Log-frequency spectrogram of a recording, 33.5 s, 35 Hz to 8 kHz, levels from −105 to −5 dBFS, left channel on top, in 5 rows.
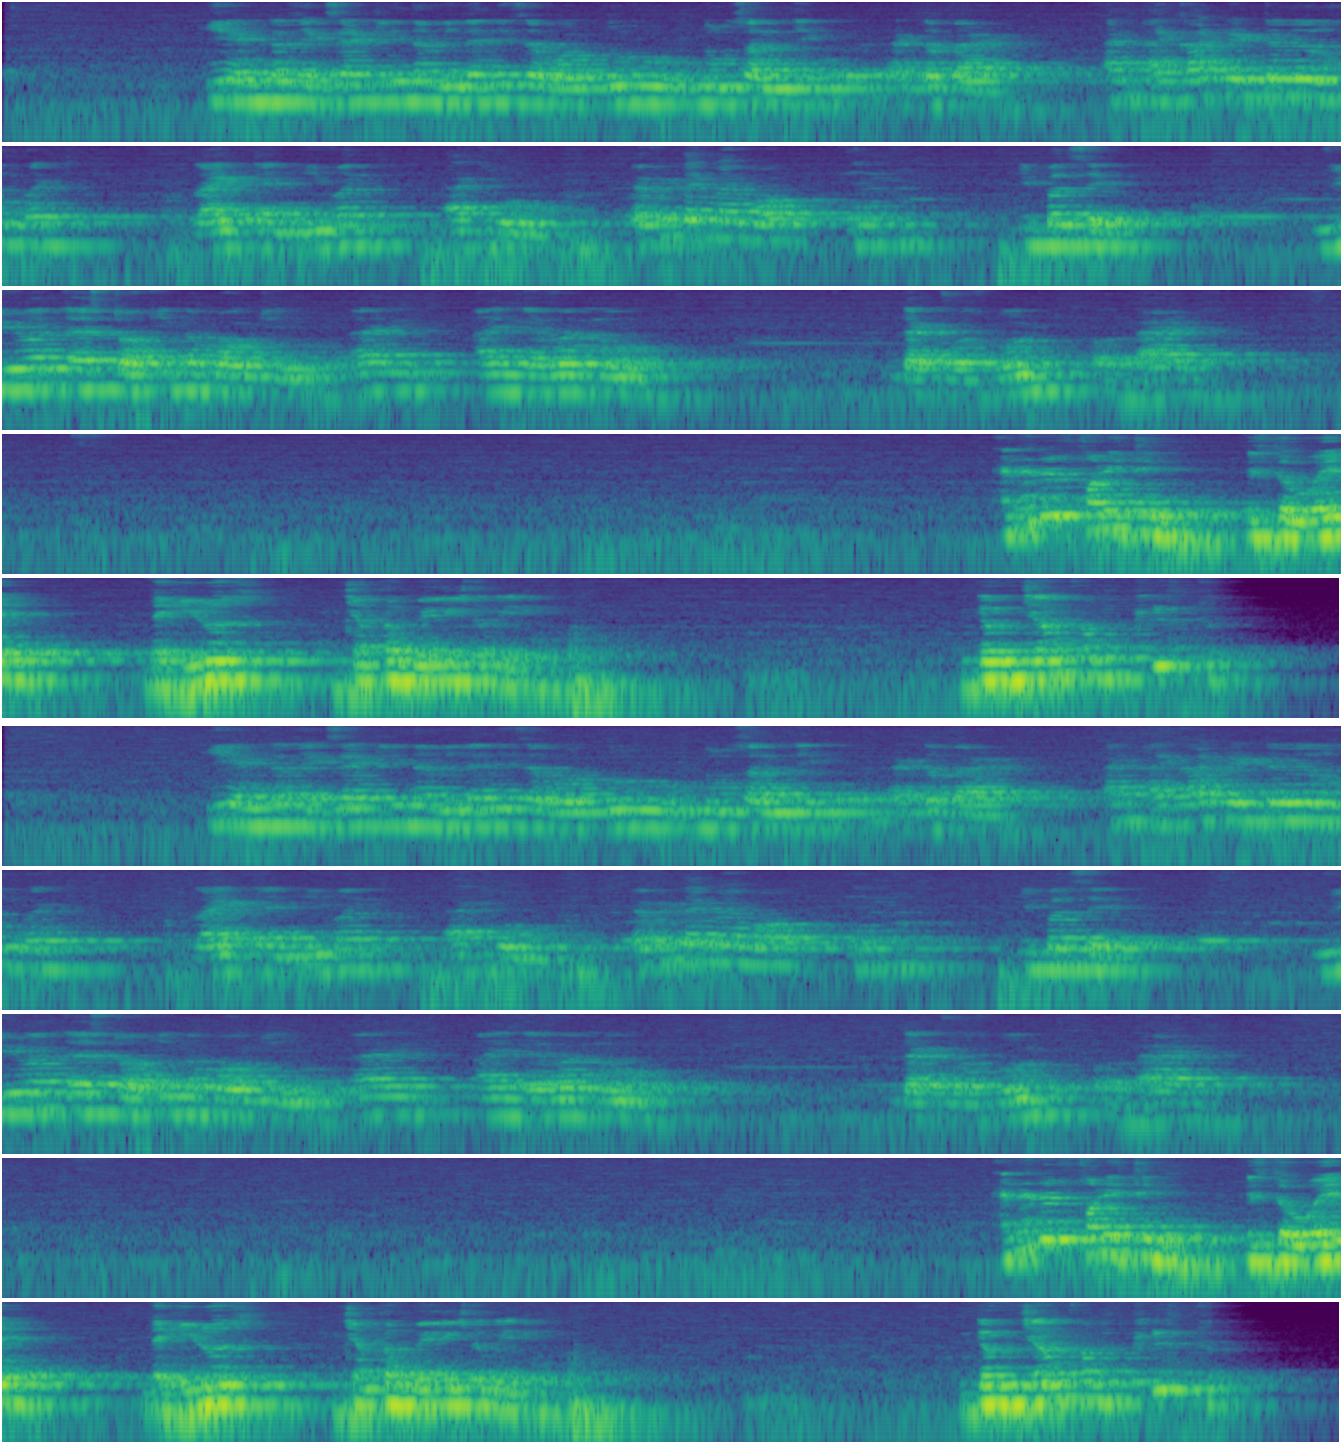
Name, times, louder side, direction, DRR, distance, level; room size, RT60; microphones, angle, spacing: voice 1, 1.0-5.1 5.5-7.2 7.6-9.6 9.8-11.4 11.8-12.4 13.3-16.8 17.8-19.5, left 2 dB, 20° left, 0.4 m, -33 dB
voice 2, 25.1-26.0 26.3-26.9 27.5-28.0 28.4-29.5 31.6-32.8, equal, 50° right, 0.8 m, -26 dB
5.0 x 2.6 x 3.5 m
head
